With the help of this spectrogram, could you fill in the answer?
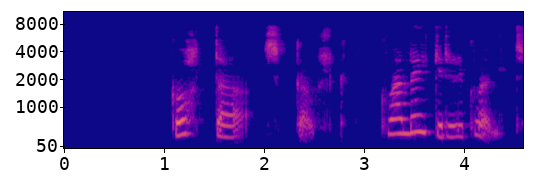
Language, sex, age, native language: Icelandic, female, 11, Icelandic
